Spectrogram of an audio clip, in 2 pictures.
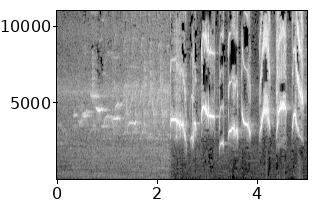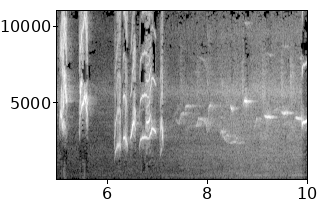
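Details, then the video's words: White-rumped shama delivering a fierce burst of song, a fast string of about a dozen sharp, sweeping whistled notes, a brief break, then another rapid volley, with softer distant birdsong before and after. "Chòe than mồi căng lửa bắn giọng cực gắt"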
